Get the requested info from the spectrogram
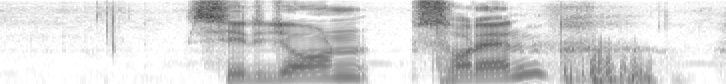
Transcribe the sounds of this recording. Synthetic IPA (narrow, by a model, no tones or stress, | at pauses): siɾd͡ʒɔn | sɔɾɛn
